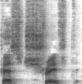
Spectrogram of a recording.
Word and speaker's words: Festschrift: Yeah, just Festschrift.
